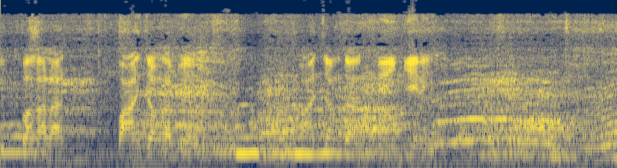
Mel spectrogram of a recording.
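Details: Simmental cattle, a bull for sale in Indonesia, mooing in short, tonal bursts mixed with brief speech and faint music.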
